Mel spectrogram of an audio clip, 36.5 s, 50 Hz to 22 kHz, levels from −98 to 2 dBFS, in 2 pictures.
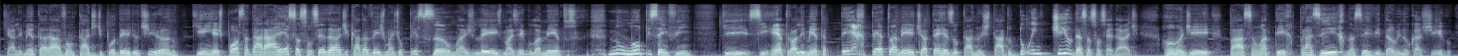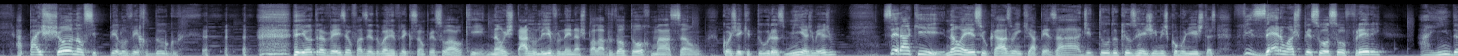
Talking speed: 155 wpm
